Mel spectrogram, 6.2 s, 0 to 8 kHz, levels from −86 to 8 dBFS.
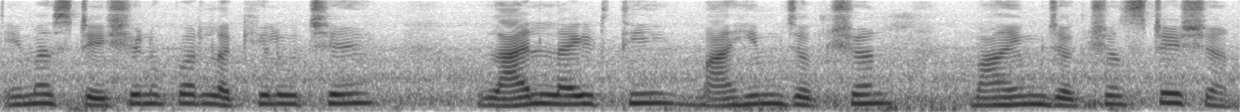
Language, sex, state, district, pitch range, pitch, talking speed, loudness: Gujarati, female, Maharashtra, Mumbai Suburban, 200-240 Hz, 225 Hz, 135 wpm, -15 LUFS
